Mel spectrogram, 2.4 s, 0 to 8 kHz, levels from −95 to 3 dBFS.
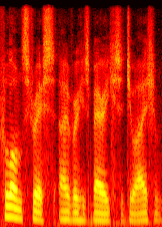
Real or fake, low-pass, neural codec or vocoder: fake; 7.2 kHz; codec, 16 kHz in and 24 kHz out, 0.6 kbps, FocalCodec, streaming, 2048 codes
